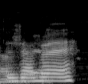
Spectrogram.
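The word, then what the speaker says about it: Javert: Então ele canta isso e essa parte aqui é fantástica porque descreve muito bem um pouco, né, da personalidade do Jaffer. É isso? Falei certo? – Javé. Javé. Javé. – Javé. De vaca.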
